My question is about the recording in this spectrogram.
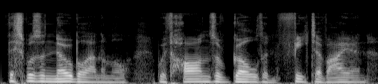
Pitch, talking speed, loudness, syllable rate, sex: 115 Hz, 205 wpm, -17 LUFS, 5.2 syllables/s, male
